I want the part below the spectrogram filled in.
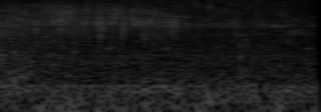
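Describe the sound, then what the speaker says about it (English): Water shoes being rinsed off under running water, a steady close trickle and splash of flowing water throughout, no voices. "You just rinsing off your water shoes."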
